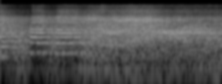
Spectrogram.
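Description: A bus horn blares with a loud musical tone.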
